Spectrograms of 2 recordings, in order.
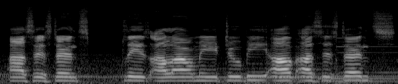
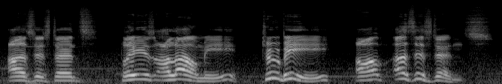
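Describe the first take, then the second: First: The voice sounds fully robotic and mechanical. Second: The voice sounds only partly robotic, more natural. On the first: The speaker calls it wrong. "I don't really want to do robot voice" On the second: The speaker calls it right. "something in between"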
